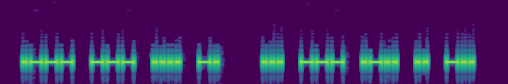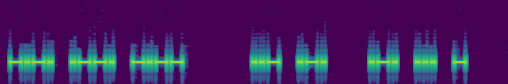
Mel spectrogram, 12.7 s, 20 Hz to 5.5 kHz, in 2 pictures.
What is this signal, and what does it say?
Morse code, heard as a keyed tone, about 25 wpm, spaced as for 20 wpm, 570 Hz. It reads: JOHN SOLID CPY UR RST
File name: qso216b 20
